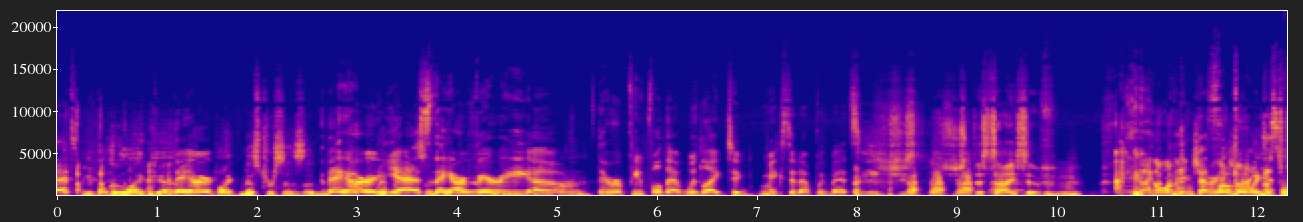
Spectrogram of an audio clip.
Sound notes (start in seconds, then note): 8.0 laughing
